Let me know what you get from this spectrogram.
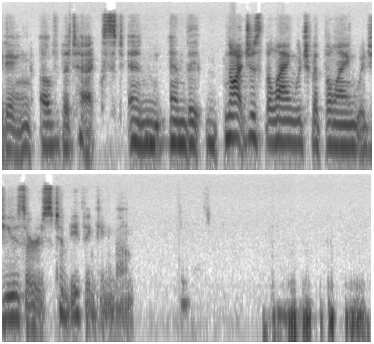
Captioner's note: microphone slides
